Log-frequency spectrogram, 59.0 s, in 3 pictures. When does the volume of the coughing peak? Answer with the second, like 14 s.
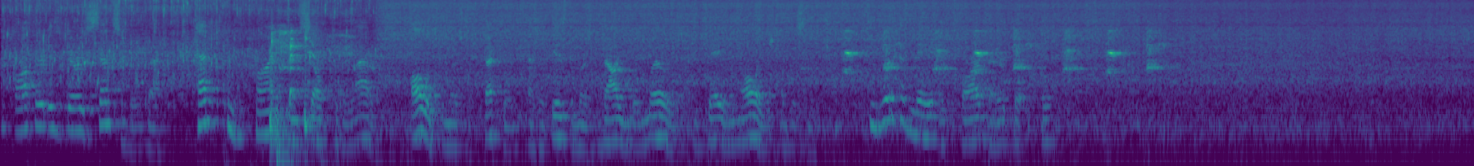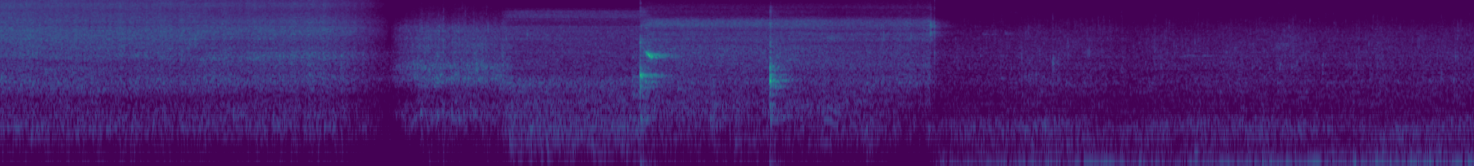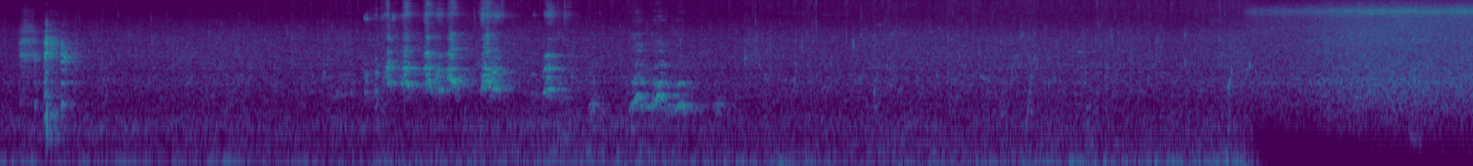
4 s.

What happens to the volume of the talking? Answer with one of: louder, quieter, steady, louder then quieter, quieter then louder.
steady.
